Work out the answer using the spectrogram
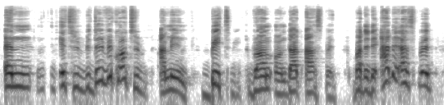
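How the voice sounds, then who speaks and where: A high-pitched man speaks on a call-in show in a halting, sermon-like way, stopping often to search for words. His voice is dry and close. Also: a bit bright, dry recording. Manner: halting, with many fillers and restarts. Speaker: caller. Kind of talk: preaching-style call-in remarks.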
